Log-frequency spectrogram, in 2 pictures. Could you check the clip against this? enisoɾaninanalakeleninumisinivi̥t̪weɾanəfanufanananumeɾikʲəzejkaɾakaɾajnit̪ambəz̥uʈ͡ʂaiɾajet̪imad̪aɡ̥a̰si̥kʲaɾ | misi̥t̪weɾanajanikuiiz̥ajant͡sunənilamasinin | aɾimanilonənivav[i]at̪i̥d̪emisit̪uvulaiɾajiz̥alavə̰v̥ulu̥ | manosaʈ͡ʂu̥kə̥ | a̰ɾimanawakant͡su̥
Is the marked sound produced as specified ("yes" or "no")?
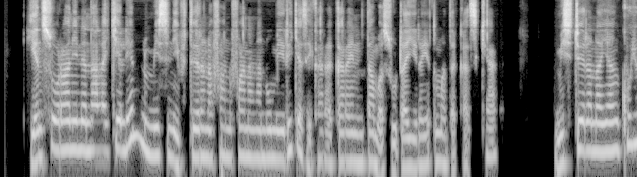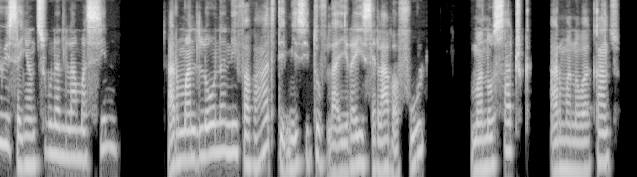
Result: no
